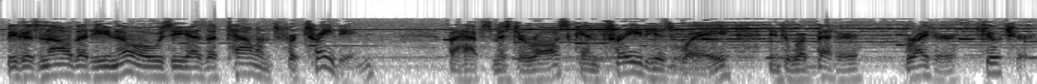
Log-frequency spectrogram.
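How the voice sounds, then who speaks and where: Wry, expressive low-voiced radio host, man. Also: moderate pace. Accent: American. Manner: wry, theatrical. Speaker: radio drama host narrator. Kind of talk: scripted narration, 1970s radio mystery. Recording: dull vintage radio recording, loud music.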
